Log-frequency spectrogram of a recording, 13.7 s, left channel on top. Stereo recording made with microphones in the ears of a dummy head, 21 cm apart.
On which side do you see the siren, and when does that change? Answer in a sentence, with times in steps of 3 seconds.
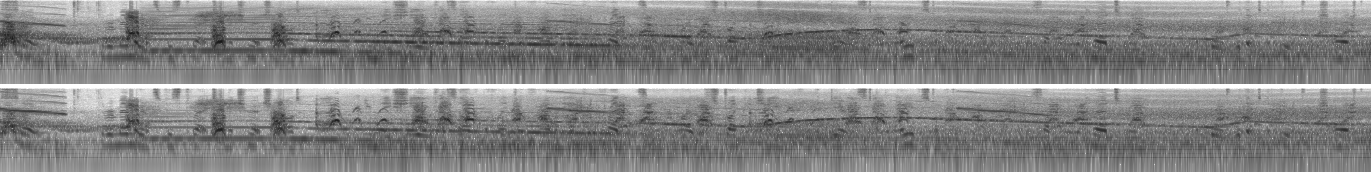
In this clip you hear the siren on the left from 0 s, in the centre from 6 s and on the right from 9 s.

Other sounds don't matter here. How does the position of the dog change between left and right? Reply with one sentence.
You can hear the dog go from the left side to the right.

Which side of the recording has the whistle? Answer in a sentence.
You can hear the whistle on the right.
